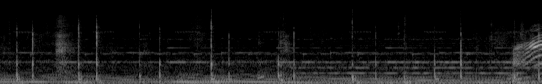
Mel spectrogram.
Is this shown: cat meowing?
yes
